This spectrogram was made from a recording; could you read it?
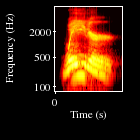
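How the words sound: It is said with an American accent. "Essa pronúncia americana"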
